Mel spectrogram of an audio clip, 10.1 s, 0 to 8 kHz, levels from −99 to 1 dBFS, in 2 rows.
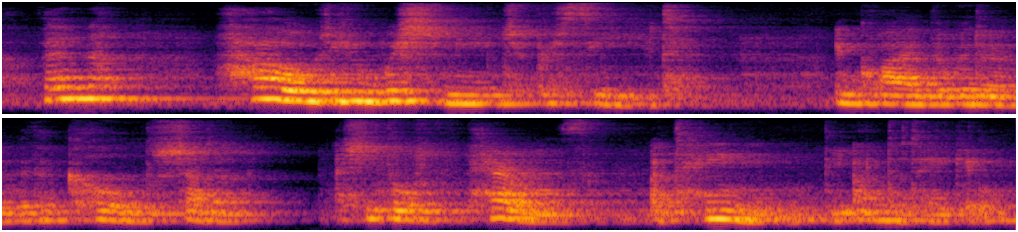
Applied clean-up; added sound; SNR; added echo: none; none; none; reverberation time 0.8 s.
